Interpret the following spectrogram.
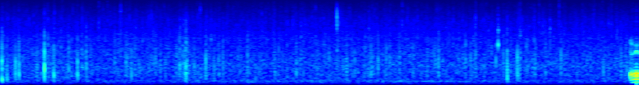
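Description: Steady rain falling, with many scattered sharp ticks of single drops landing close by.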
